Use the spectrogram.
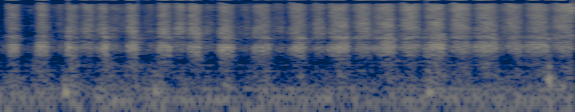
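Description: Rapid rhythmic scrubbing of a dry paintbrush on canvas, close and faint, steady back-and-forth strokes with no talking.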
